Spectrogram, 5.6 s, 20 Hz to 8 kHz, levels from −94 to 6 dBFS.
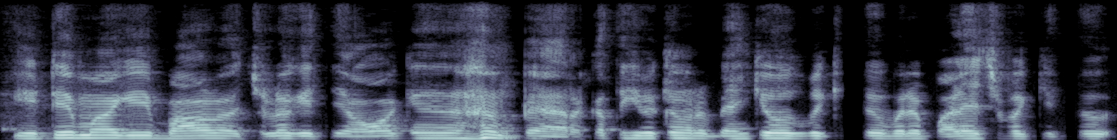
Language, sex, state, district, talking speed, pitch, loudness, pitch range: Kannada, male, Karnataka, Bijapur, 160 wpm, 145 Hz, -18 LUFS, 135-150 Hz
